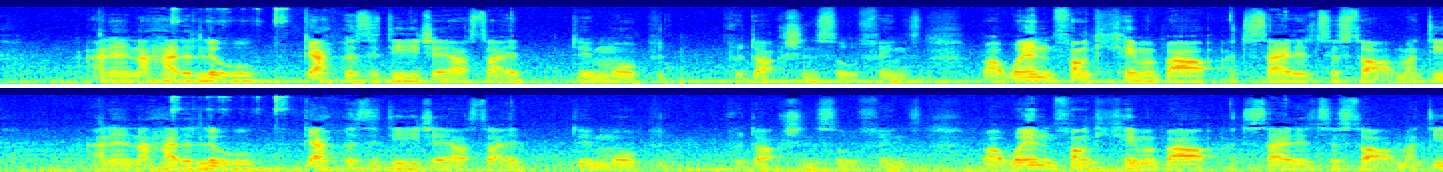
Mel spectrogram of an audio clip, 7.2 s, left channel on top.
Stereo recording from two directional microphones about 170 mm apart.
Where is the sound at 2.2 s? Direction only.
20° left (ahead or behind).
